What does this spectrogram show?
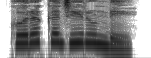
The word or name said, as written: ಕೊರಕಜೀರುಂಡೆ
